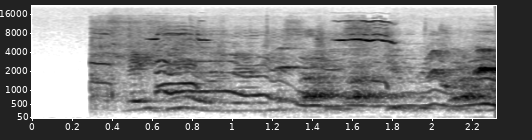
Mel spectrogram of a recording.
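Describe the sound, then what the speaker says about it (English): Dogs in the kennels of an animal rescue shelter, seniors to puppies, give off a steady run of barks, whines and yips that fill the whole clip at close range. "Inside Animal Rescue Fresno, dozens of dogs fill the kennels from seniors to puppies."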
